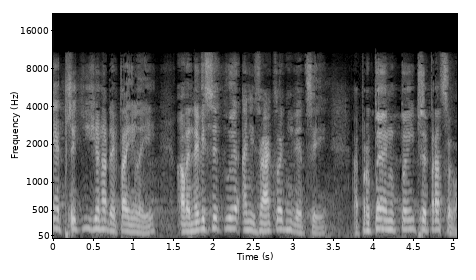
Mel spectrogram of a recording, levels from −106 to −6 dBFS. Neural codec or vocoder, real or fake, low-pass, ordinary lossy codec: codec, 44.1 kHz, 2.6 kbps, SNAC; fake; 10.8 kHz; AAC, 32 kbps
